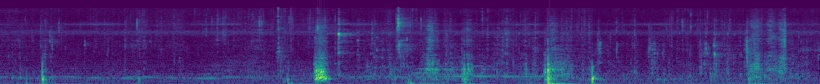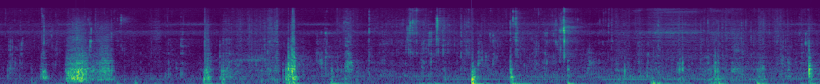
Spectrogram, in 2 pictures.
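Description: Close-miked eating sounds of soft lempeng pancake being chewed, with wet mouth smacks and clicks every second or two.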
